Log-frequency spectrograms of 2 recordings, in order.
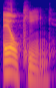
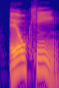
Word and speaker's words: Elle King: 39.99 gatefold near me it's pronounced Elle King really l king not Ellie wow uh big country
